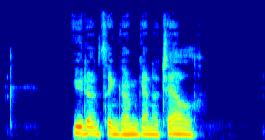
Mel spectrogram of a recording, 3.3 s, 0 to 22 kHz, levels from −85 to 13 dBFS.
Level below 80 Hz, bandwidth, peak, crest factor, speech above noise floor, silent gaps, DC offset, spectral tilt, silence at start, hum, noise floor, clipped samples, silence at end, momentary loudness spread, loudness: -56 dBFS; 15.5 kHz; -6 dBFS; 16 dB; 63 dB; none; under 0.1%; -7.5 dB/octave; 0.9 s; none; -82 dBFS; under 0.1%; 0.85 s; 5 LU; -20 LUFS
